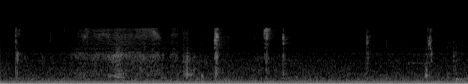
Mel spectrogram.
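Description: Mouth noises of chewing boiled chicken: a scattering of soft wet clicks and smacks, one every second or so, over a steady low electrical hum.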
